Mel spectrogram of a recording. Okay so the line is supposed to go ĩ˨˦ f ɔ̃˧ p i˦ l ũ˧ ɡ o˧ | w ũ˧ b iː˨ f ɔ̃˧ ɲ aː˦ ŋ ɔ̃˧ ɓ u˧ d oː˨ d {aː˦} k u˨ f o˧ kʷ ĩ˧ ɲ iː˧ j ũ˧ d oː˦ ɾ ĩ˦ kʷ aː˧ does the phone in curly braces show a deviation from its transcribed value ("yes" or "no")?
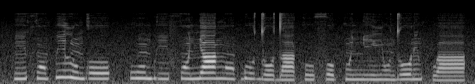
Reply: yes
